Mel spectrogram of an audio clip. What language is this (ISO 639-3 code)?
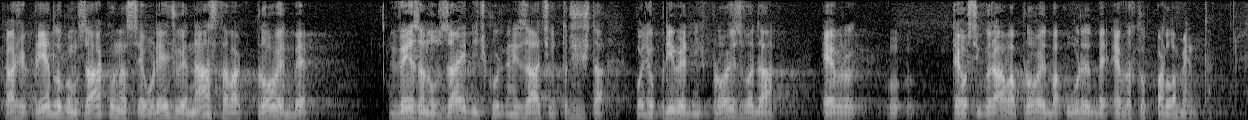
hrv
